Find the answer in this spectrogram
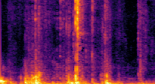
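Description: Quiet handling sounds from a handbag and its shoulder strap with metal hardware: a few light clicks and rustles, the sharpest about a second in.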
